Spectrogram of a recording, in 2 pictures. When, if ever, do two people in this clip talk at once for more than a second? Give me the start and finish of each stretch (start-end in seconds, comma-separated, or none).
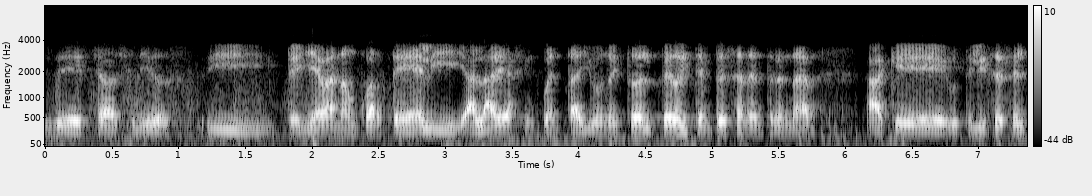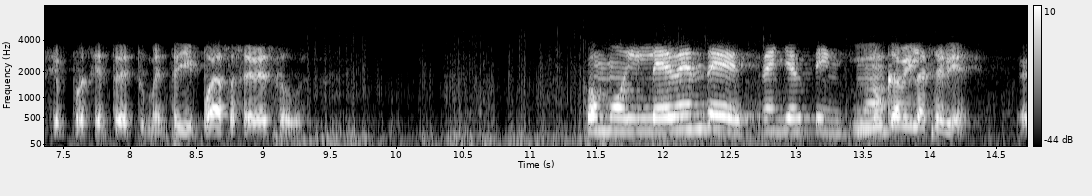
none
